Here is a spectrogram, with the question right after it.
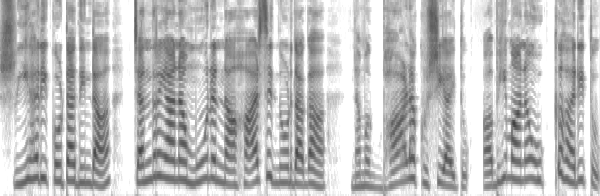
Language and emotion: Kannada, happy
